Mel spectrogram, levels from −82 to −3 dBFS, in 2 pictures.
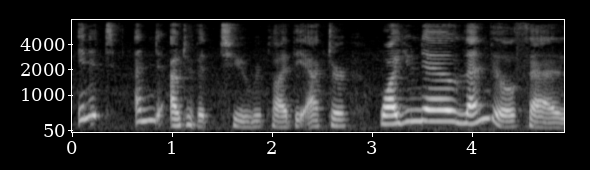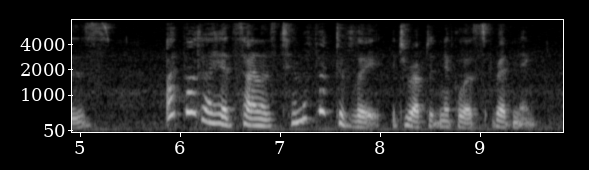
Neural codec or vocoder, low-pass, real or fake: none; 7.2 kHz; real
